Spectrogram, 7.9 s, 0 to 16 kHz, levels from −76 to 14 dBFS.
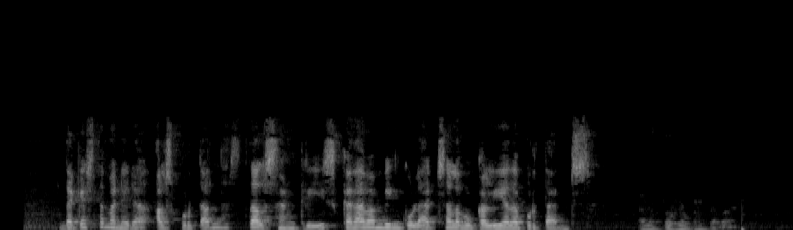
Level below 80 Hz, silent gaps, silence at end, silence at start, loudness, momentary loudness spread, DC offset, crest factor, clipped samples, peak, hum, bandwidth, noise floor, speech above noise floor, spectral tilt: -64 dBFS; none; 0.5 s; 0.6 s; -26 LUFS; 18 LU; under 0.1%; 22 dB; under 0.1%; -6 dBFS; none; 8.2 kHz; -53 dBFS; 27 dB; -4.5 dB/octave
